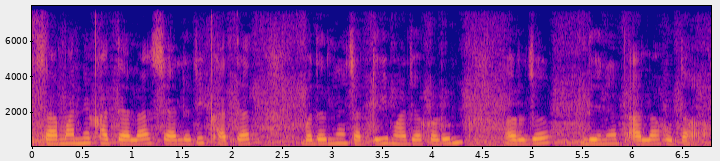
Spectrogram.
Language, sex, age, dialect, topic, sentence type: Marathi, female, 25-30, Standard Marathi, banking, statement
